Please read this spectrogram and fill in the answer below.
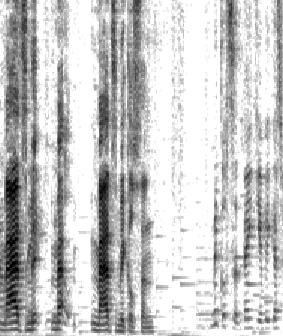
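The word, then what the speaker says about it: Mikkelsen: name Matt Matt's mikkelson mikkelson thank you because for the longest time I called him melson mat melson and a brief appearance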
